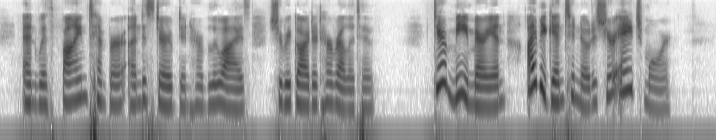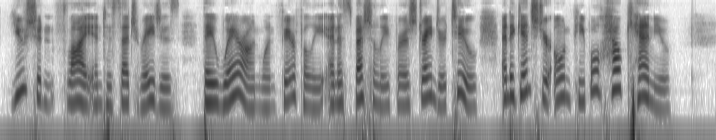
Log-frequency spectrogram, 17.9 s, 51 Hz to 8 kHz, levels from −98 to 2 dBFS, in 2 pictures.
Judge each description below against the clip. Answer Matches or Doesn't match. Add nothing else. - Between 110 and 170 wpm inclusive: Matches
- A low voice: Doesn't match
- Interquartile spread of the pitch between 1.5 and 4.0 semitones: Doesn't match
